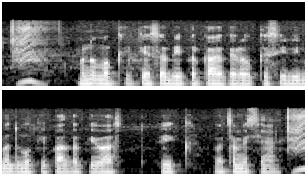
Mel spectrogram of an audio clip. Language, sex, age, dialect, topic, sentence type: Hindi, male, 25-30, Marwari Dhudhari, agriculture, statement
